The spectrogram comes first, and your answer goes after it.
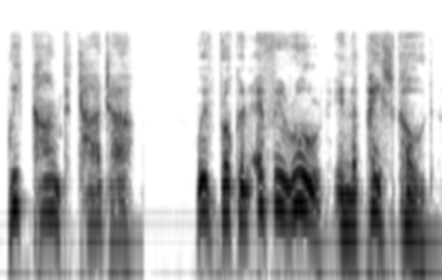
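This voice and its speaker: A man reading a calm senior policewoman. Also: a little high, unhurried, breathy edge, dry recording, clean studio sound, pitched above the performer's own voice, full character voice. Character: level-headed senior female detective.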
